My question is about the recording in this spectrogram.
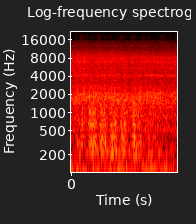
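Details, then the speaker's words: Car raised, in drive with wheel spinning: hissy scrape over engine hum; thick new brake pads rubbing inside of the wheel rim, everything otherwise checked as correctly assembled. "Because these new brake pads are so thick, they're rubbing the inside of the fucking rim."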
